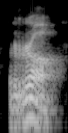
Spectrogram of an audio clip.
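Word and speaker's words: ρ: The next one, although it looks like a P to us, it is R, and we pronounce it R, is the letter Ro. So P, Ro, Ro. So don't be confused, even if it looks like a P. It is a P in actual fact in the Latin script, but it is pronounced as R, is the R sound in Greek.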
